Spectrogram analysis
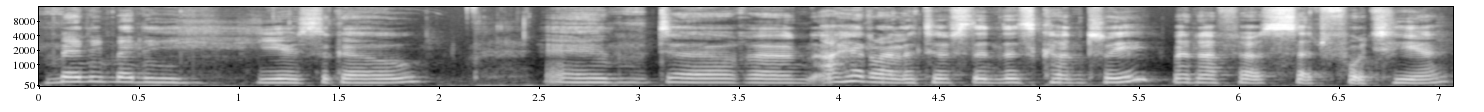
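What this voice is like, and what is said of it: German accent. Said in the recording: “Your accent is lovely. ... Actually, it's German.”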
